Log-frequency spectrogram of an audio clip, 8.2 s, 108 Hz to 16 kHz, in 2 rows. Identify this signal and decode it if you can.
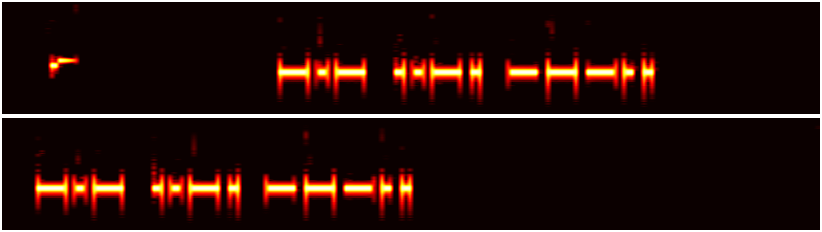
Morse code, heard as a keyed tone, about 25 wpm, 700 Hz. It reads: KF8 KF8
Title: USA Call Sign Prefixes - Repeated 2x - 25wpm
